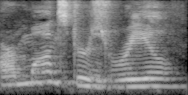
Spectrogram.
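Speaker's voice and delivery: put-on high, soft, slow child's question; sweet little daughter. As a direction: imitate a small girl asking sweetly. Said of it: "she says to me the sweetest thing".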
